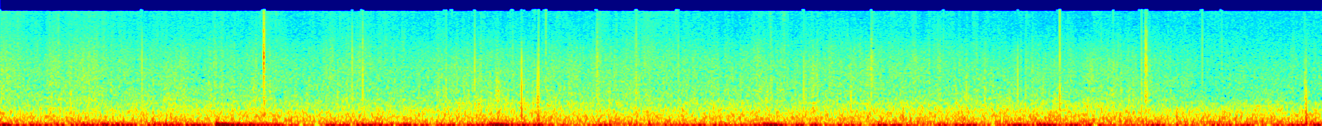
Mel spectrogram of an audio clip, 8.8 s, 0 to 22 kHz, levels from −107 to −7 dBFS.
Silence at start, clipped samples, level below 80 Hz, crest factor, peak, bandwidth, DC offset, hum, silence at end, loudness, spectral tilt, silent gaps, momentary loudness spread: 0 s; under 0.1%; -22 dBFS; 18 dB; 0 dBFS; 16 kHz; under 0.1%; none; 0 s; -30 LUFS; -5.5 dB/octave; none; 5 LU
